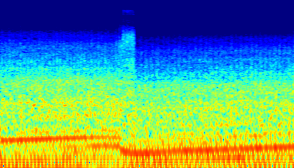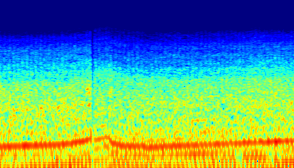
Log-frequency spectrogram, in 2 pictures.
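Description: A car engine hums steadily, dropping in pitch at gear changes.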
